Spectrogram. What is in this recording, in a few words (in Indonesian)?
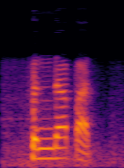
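"pendapat", Indonesian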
